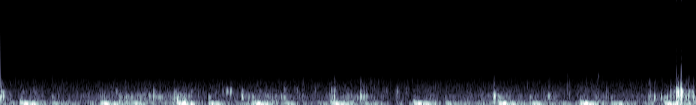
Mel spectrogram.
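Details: Morning stomach rumbling heard through a stethoscope: irregular low gurgles and rumbles; bowel sounds.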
